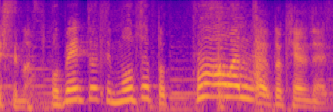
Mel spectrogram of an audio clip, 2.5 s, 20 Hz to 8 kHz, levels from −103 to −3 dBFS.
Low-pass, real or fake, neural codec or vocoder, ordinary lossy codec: none; fake; codec, 16 kHz, 0.5 kbps, X-Codec, HuBERT features, trained on balanced general audio; none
